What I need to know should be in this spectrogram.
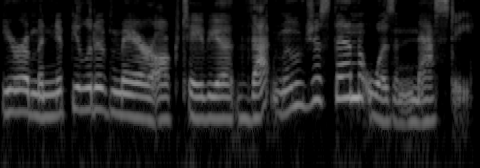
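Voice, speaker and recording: A woman's voice: medium pitch, animated, unhurried, no room sound. Woman playing an easygoing, teasing pony, dry close sound. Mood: playful. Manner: casual, slangy, teasing. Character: easygoing teasing female DJ pony, casual and playful. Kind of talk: fan audiobook character acting.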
